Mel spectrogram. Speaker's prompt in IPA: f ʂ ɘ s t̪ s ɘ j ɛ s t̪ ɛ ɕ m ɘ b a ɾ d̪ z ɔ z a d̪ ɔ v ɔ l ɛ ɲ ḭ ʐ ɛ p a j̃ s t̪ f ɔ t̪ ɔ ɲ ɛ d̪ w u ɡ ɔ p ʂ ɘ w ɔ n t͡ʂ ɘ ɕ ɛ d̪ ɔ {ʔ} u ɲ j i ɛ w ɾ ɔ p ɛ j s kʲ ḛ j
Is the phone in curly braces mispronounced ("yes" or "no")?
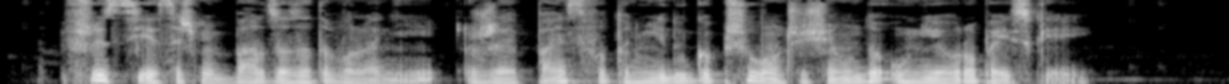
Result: no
